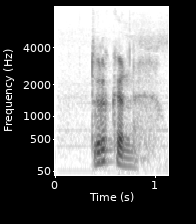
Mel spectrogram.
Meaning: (verb) 1. to press 2. to print 3. to hide (by pressing its body close to the ground) 4. to shirk 5. to defecate; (noun) plural of druk
- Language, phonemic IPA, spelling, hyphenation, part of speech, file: Dutch, /ˈdrʏkə(n)/, drukken, druk‧ken, verb / noun, Nl-drukken.ogg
